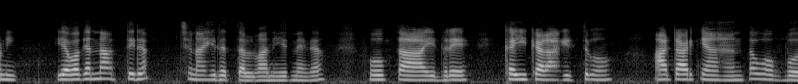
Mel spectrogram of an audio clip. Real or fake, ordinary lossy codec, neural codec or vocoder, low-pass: fake; none; codec, 16 kHz, 0.8 kbps, ZipCodec; none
